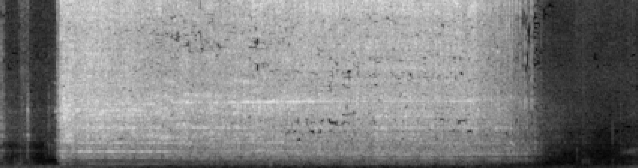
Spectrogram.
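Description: Cordless electric ratchet running for about five seconds, spinning a loosened clutch pressure plate bolt out of the flywheel, then stopping abruptly.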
